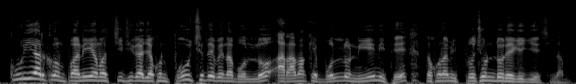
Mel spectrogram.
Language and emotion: Bengali, angry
